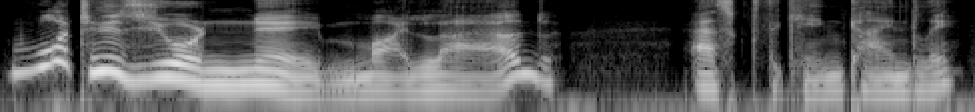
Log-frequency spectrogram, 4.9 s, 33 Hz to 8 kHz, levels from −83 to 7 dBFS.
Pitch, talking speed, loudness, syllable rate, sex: 130 Hz, 125 wpm, -17 LUFS, 3.0 syllables/s, male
